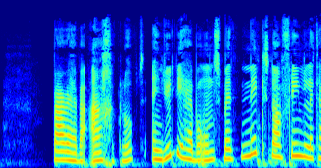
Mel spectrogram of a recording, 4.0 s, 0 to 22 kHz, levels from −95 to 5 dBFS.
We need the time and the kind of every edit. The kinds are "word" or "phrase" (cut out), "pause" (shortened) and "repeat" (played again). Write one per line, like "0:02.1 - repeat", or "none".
none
